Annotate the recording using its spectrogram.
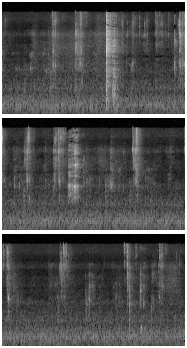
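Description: Close-up mouth sounds of a person chewing a mouthful of rice with chicken stew, with many small wet clicks over a steady low hum. One sharp click about two seconds in is the loudest sound, with a smaller one about five seconds in.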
